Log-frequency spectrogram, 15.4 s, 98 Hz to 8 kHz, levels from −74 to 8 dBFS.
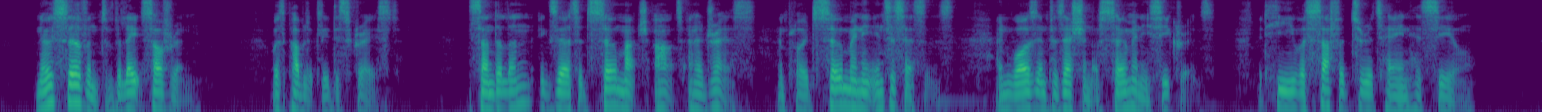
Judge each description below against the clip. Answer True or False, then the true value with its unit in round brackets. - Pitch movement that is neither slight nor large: False (2.2 semitones)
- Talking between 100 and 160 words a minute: True (140 wpm)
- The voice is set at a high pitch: False (105 Hz)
